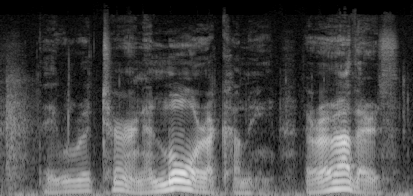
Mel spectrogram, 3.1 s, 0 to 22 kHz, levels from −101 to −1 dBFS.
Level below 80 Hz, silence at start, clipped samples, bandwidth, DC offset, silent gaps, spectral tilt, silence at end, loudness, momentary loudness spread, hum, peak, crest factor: -46 dBFS; 0.05 s; under 0.1%; 14 kHz; under 0.1%; none; -7.5 dB/octave; 0.05 s; -24 LUFS; 19 LU; none; -6 dBFS; 20 dB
